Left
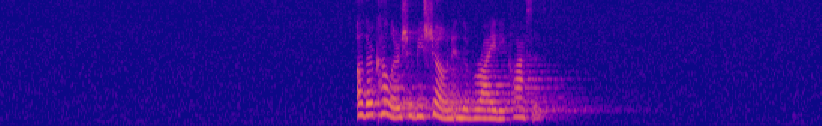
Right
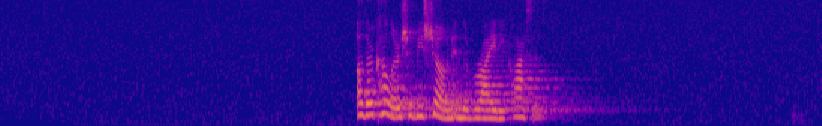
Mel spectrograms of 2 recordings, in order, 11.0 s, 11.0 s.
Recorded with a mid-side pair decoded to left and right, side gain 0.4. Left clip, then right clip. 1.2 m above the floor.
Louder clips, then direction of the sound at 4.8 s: Left 1 dB; 5° left.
